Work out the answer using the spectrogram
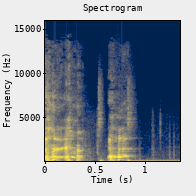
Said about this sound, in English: Oh, I think the throat clear does it. Yeah, I think that's what it is. Must be like reset the vocal effect.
